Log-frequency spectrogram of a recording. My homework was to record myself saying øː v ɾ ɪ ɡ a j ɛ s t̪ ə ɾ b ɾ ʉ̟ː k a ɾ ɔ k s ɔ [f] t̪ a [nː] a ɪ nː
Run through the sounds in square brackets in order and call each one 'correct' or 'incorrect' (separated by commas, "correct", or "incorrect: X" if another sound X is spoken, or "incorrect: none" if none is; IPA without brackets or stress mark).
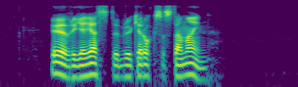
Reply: incorrect: s, incorrect: mː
